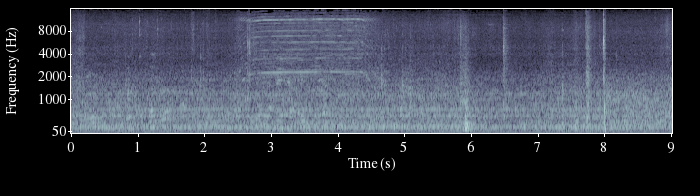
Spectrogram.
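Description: A stretcher rattles as paramedics load it into an ambulance.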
